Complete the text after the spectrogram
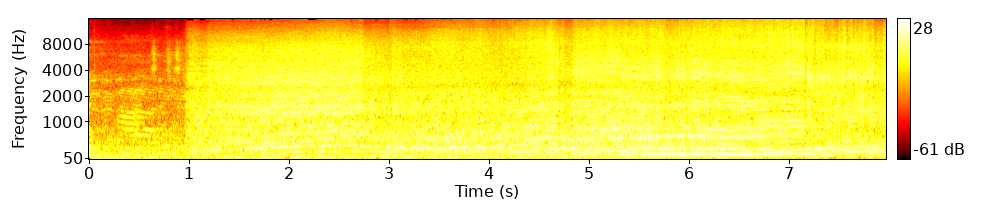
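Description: A car engine roars loudly as the car accelerates away.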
